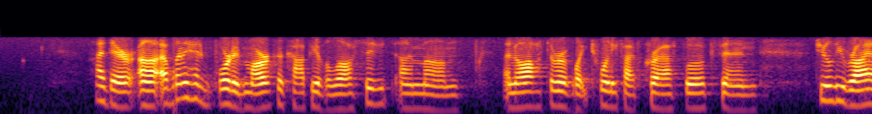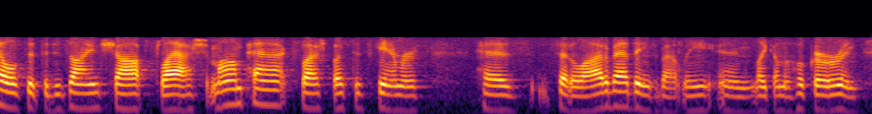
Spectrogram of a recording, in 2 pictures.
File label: voice message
